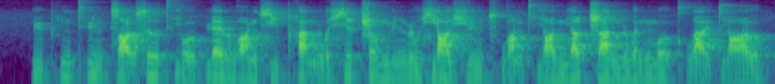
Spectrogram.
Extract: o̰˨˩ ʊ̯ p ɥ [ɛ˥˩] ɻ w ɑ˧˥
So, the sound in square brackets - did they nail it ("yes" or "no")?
yes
